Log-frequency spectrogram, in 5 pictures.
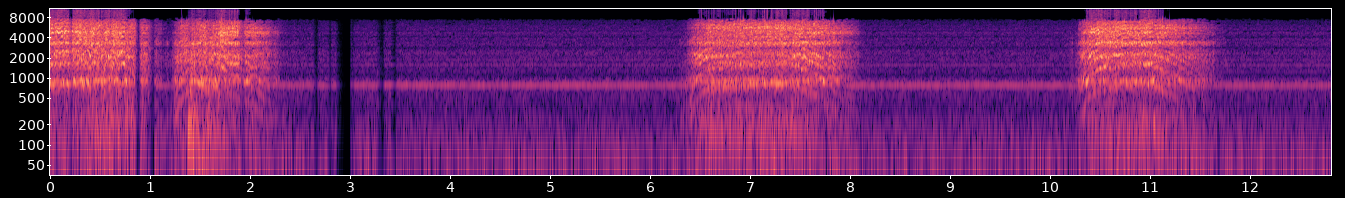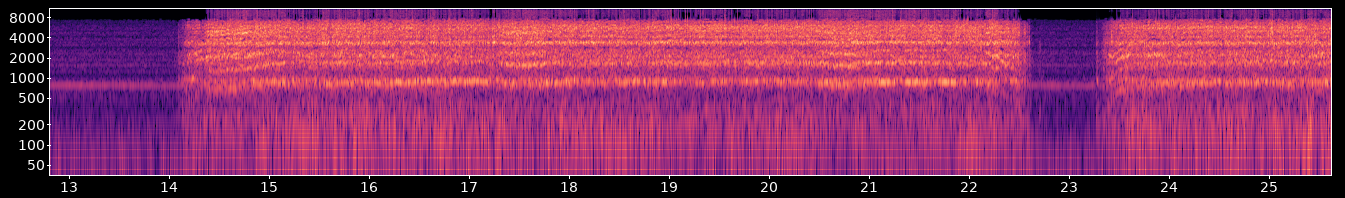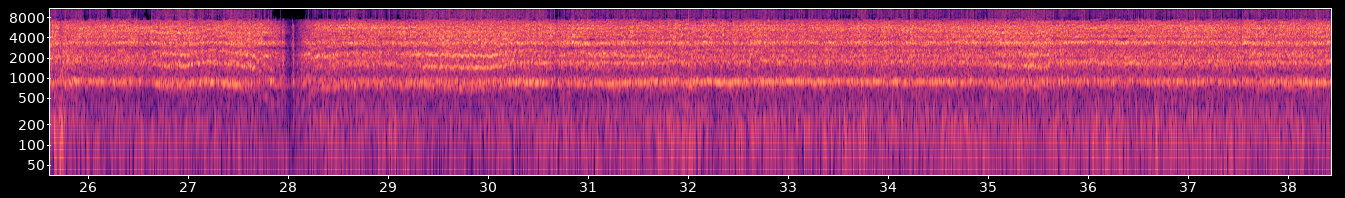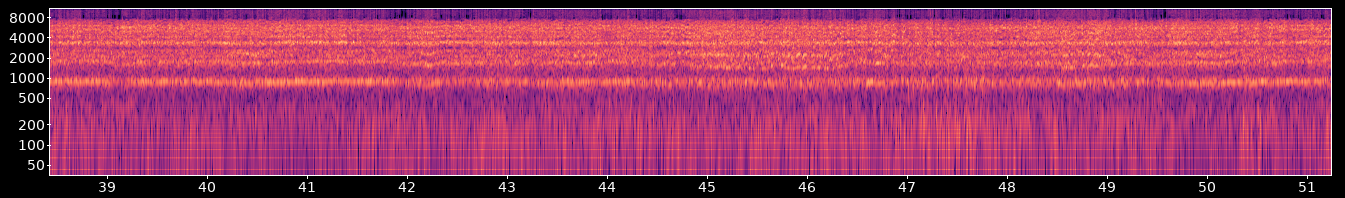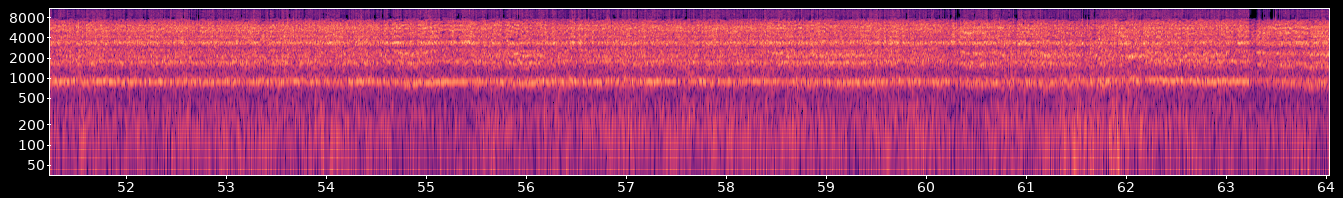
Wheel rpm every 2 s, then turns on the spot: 130, 10, 0, 100, 0, 70, 10, 180, 230, 230, 220, 100, 230, 190, 190, 220, 230, 230, 230, 230, 230, 220, 210, 220, 220, 230, 230, 220, 230, 220, 220, 220.
none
